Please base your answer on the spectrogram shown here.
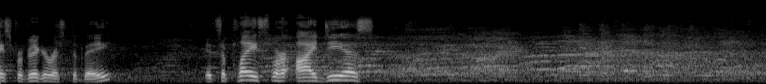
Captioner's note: some Applause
